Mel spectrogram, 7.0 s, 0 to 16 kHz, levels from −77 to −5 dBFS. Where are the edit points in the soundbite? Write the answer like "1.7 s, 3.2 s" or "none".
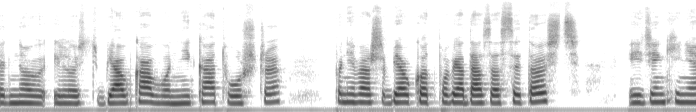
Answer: none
